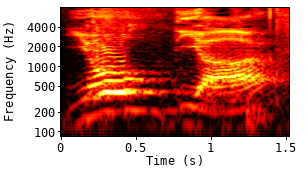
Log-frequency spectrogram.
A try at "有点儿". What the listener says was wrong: 예이성이잘안올라가죠 有해보세요 그렇게해야됩니다디알할때도공기를내뿜어야돼요有点儿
